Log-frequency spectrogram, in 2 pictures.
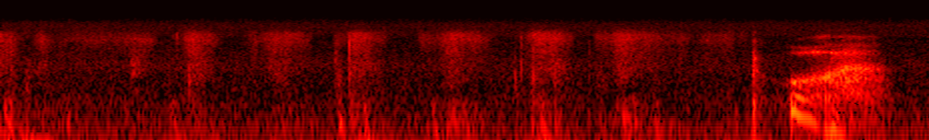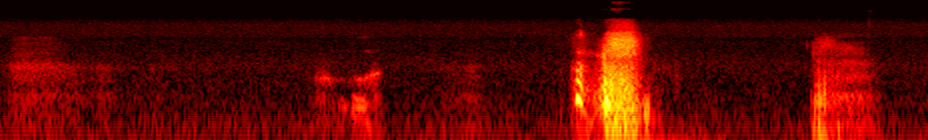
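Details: A woman's messy, wet sneezes: quiet breaths and a build-up, then a loud wet sneeze and a smaller one, with a nose blow at the end.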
